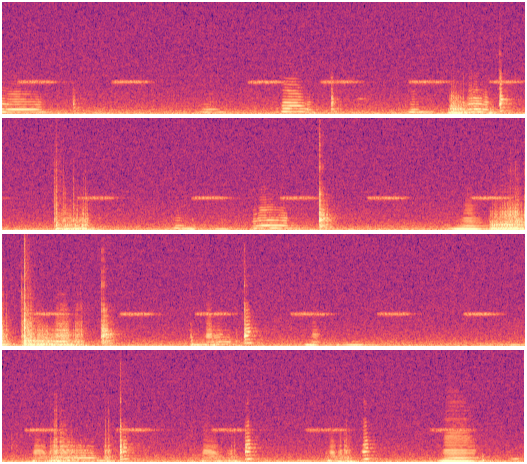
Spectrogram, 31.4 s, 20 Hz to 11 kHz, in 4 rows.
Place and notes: cricket outside, exercising creaking with wooden doors inside
Maribor, Slovenia, 6 August 2012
